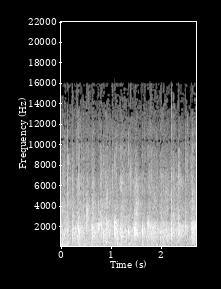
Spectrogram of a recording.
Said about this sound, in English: We've already had dinner, which, again, Chelsea Free Methodist brought all our dinner, made all our dinner today. Would you give them one more round of applause?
